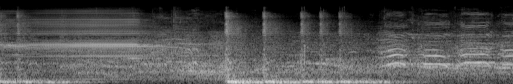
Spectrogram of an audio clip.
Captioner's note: buzzer blaring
